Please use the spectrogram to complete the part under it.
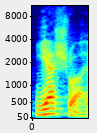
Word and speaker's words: Yeshua: Jesus kind of confuses us, but it's pronounced Yeshua.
